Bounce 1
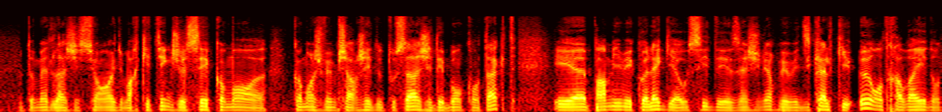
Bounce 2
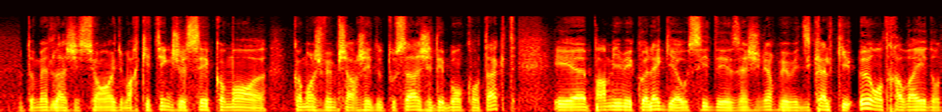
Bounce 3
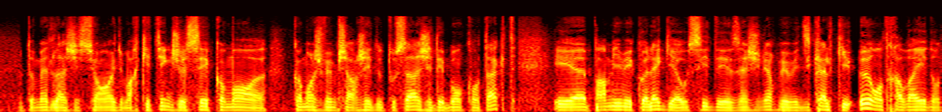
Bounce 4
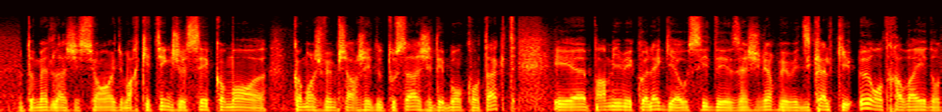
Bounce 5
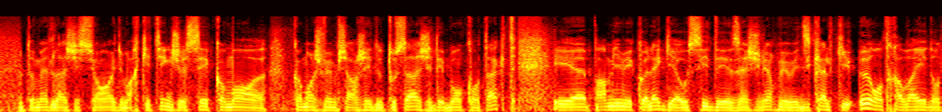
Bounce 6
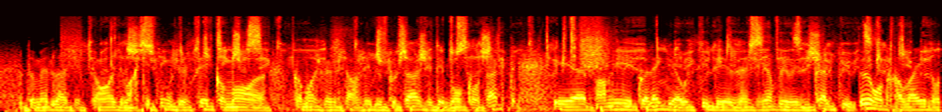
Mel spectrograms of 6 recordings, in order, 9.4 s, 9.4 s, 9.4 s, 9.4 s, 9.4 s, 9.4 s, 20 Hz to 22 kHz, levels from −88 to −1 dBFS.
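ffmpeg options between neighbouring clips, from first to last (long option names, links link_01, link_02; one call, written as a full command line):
ffmpeg -i in.wav -af "alimiter=limit=-11dB:level=0:latency=1:release=36,volume=7.5dB" out.wav
ffmpeg -i in.wav -af "highshelf=frequency=10000:gain=-5.5" out.wav
ffmpeg -i in.wav -af "acompressor=threshold=-22dB:ratio=6,volume=2.5dB" out.wav
ffmpeg -i in.wav -af "alimiter=level_in=18dB:limit=-1dB:release=50:level=0:latency=1,volume=-4.5dB" out.wav
ffmpeg -i in.wav -filter_complex "[0:a]acrossover=split=220|2000[link_01][link_02][link_03];[link_01]adelay=50[link_04];[link_03]adelay=610[link_05];[link_04][link_02][link_05]amix=inputs=3:normalize=0,volume=-1dB" out.wav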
